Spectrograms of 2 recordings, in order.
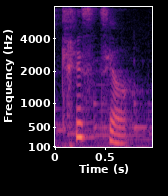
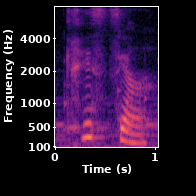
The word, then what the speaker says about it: Christian: so the first name the n in christian in french it's silent so it's christian christian the same goes for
